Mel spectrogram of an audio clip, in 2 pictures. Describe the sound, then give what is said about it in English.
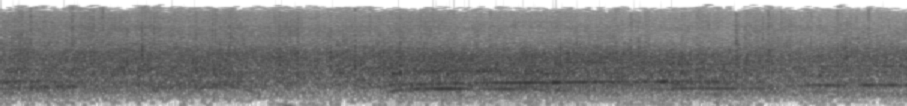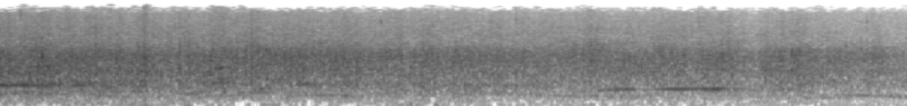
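A crowd applauding steadily, a dense wash of many hands clapping at once that holds loud for several seconds and eases off slightly toward the end, with faint murmuring voices underneath. “Oh, clap for me.”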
